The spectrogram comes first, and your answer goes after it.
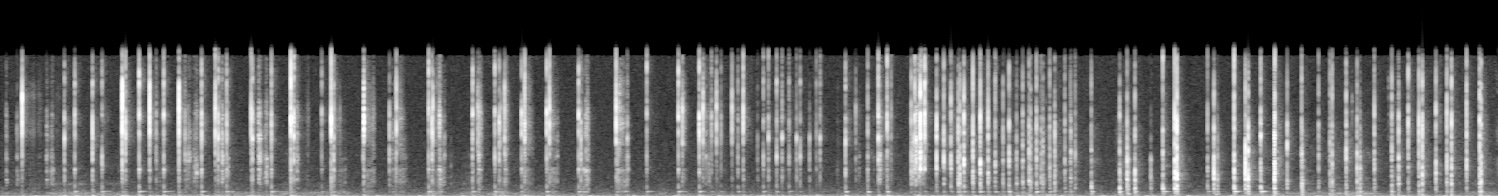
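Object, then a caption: Plastic sanitizer bottle tapped with metal paperclips. A clear plastic hand sanitizer bottle with a white cap, holding liquid, is tapped and scratched fast by metal paperclips worn on the fingertips. Sharp, bright clicks land in a rapid, uneven stream for the whole clip, with scratchy bursts between them and almost no low end.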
